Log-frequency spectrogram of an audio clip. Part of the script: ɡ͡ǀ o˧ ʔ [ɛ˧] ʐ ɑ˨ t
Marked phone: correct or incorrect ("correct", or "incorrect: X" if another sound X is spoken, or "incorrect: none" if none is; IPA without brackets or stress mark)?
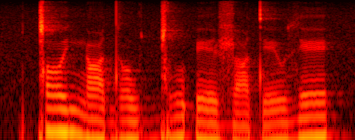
incorrect: ɛ˨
